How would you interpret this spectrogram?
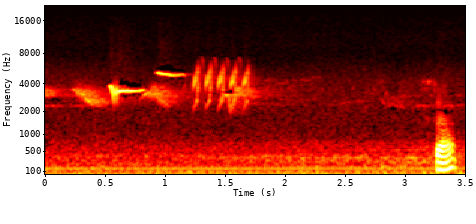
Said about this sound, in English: And I hear a big flock of crossbills down to the south.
